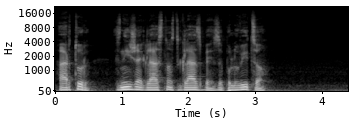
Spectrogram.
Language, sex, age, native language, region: Slovenian, male, 30-49, Slovenian, Central Slovenia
